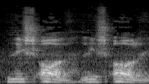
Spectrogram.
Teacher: Aleph is a glottal stop, meaning it's Aleph, like if you say the word lish'ol, you hear the stop in the middle of the word.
